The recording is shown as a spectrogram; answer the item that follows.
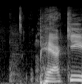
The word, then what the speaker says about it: Paqui: on there Oh horrible packy is that how you pronounce it I think it rhymes with hockey hockey hockey okay so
